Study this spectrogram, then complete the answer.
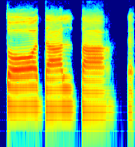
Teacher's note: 11 নম্বর মাখরাজ, জিভের আগা এবং সামনের উপরে দুই দাঁতের গোড়ার সাথে লাগিয়ে উচ্চারিত হয়,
